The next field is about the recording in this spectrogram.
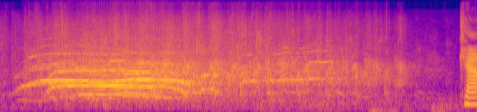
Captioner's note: audience applauding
